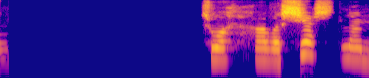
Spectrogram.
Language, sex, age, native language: Icelandic, male, 8, Icelandic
